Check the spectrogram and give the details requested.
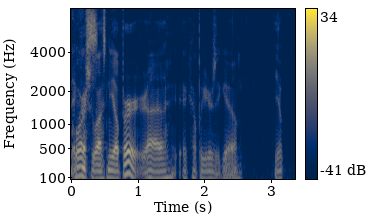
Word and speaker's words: Peart: And of course we lost Neil Peart a couple years ago. Yep. Or Peter, as I think is the way the Canadians properly pronounce that.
